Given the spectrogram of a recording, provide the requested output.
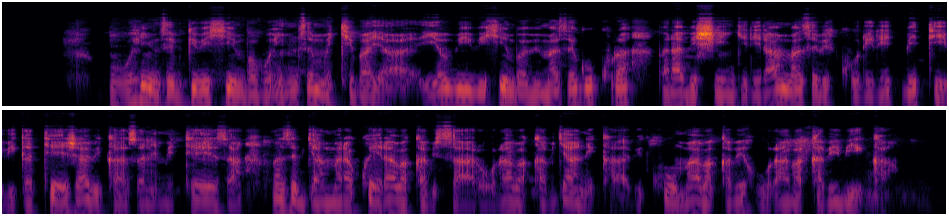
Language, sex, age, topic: Kinyarwanda, male, 25-35, agriculture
